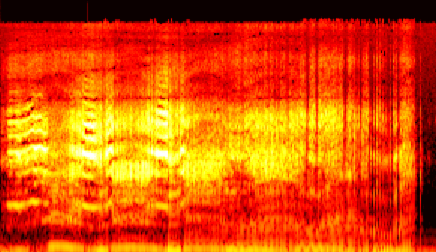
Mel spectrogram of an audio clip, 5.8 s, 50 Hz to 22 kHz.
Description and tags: scree.flop.10
daxophone, friction, idiophone, instrument, wood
